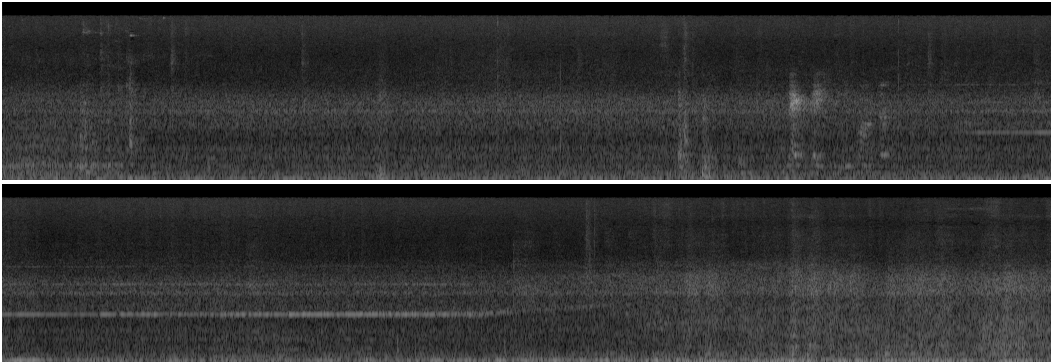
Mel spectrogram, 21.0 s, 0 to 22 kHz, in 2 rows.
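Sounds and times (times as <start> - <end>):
train rattling: 0.0 - 20.9
train rumble: 0.0 - 20.9
thin steady whine: 8.0 - 18.4.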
